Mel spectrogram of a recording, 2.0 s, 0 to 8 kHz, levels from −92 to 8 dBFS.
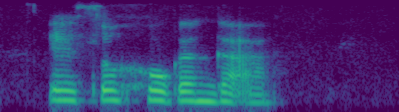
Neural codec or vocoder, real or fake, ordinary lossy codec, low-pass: none; real; Opus, 16 kbps; 7.2 kHz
